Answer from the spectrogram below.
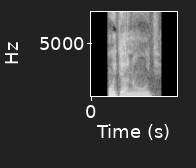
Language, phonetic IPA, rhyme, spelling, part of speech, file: Hungarian, [ˈuɟɒnuːɟ], -uːɟ, ugyanúgy, adverb, Hu-ugyanúgy.ogg
- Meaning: similarly, likewise, in the same way (as that one), just the same (way)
